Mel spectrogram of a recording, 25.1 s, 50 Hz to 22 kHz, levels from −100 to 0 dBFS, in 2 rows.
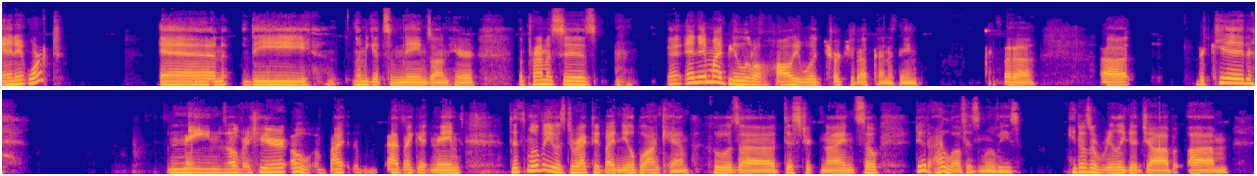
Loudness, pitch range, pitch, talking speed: -19 LUFS, 125-175 Hz, 145 Hz, 160 wpm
